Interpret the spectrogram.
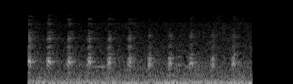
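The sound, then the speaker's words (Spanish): A hen clucks in a steady run of short, evenly spaced clucks, about nine in two seconds, clear over a faint, noisy background. “Sucedió que un día llegó una gallina nueva”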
